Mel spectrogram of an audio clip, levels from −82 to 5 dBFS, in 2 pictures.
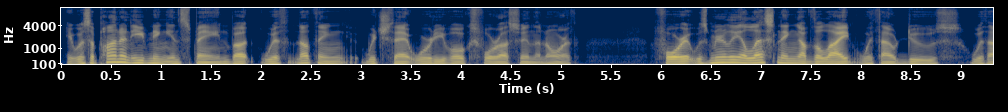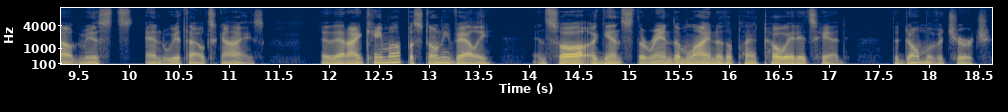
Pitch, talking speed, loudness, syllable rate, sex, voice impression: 115 Hz, 185 wpm, -20 LUFS, 4.8 syllables/s, male, masculine, adult-like, tensed, slightly weak, slightly bright, fluent, intellectual, calm, slightly wild, kind, modest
